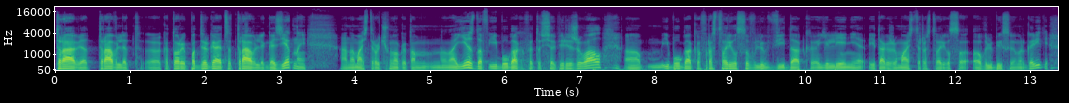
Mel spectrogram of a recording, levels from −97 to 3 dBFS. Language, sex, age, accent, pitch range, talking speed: Ukrainian, male, 20-39, native, 100-140 Hz, 150 wpm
